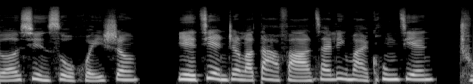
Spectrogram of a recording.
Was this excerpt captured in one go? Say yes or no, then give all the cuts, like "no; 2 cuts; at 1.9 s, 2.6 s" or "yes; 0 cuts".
no; 1 cut; at 1.5 s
